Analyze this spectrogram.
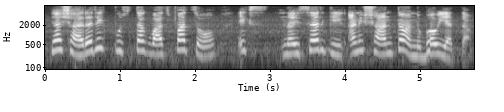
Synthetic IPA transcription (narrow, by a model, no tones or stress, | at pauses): jaɕaɾiɾik̚pust̪əkʋat͡spat͡sɔ | ek | nəjsəɾɡiːkaɽ̃iɕant̪əənubʱəʋjat̪a̰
